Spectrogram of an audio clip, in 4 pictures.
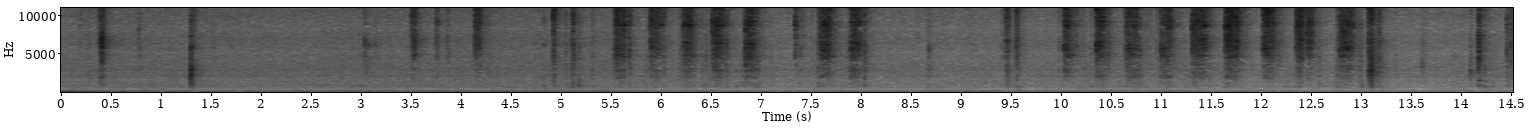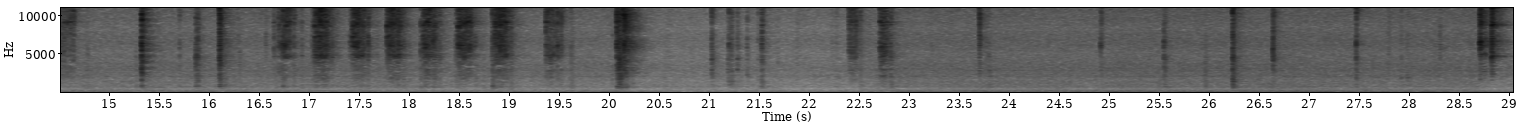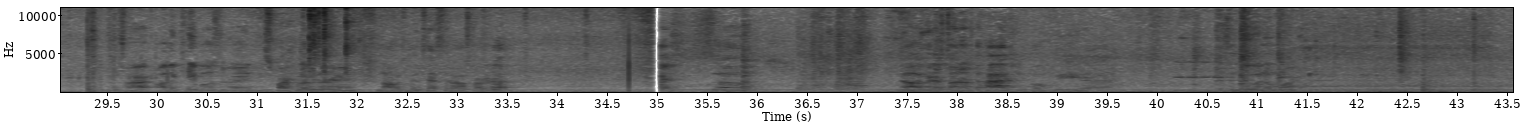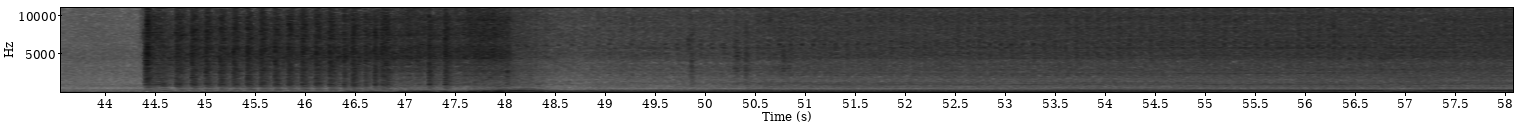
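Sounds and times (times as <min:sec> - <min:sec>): hand ratchet clicking: 0:04.9 - 0:08.2, 0:09.5 - 0:13.3, 0:14.2 - 0:20.4, 0:22.4 - 0:23.0.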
